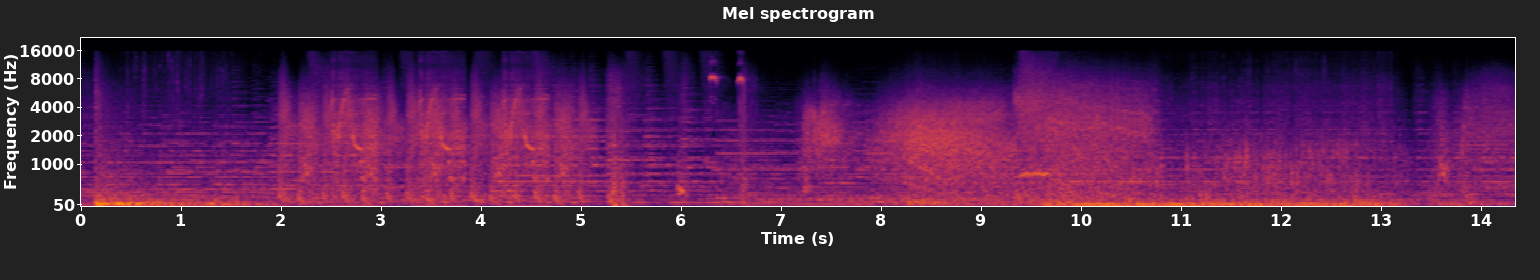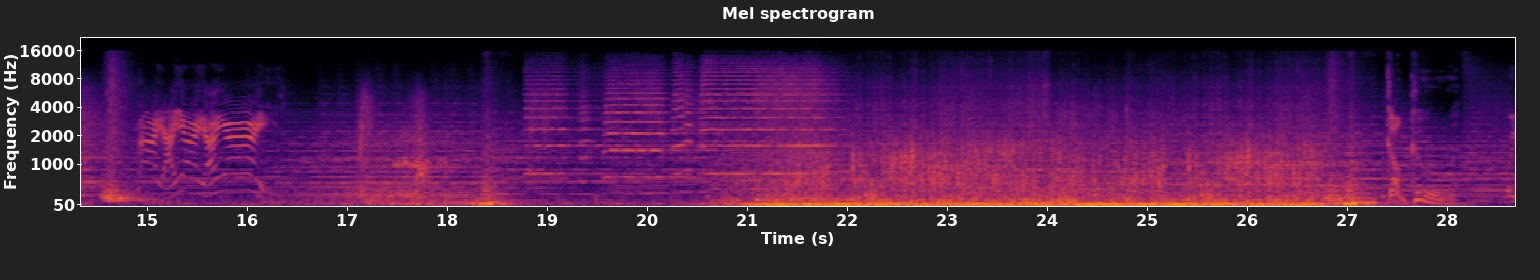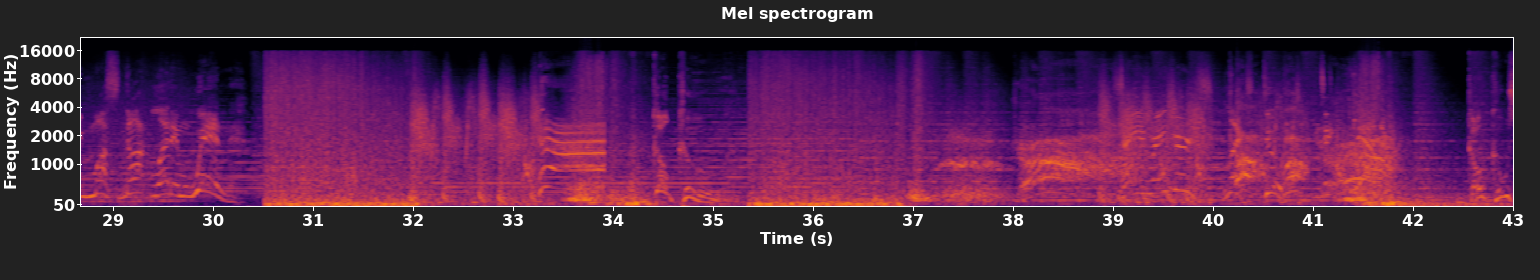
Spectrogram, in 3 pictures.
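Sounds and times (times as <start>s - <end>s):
booming impacts: 0.0s - 1.0s, 8.0s - 14.1s, 20.6s - 27.4s, 30.5s - 33.2s, 35.2s - 37.3s
cartoon action music: 1.5s - 11.3s, 13.4s - 22.4s, 24.1s - 43.0s
person shouting: 33.2s - 33.9s.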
